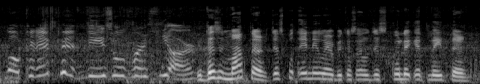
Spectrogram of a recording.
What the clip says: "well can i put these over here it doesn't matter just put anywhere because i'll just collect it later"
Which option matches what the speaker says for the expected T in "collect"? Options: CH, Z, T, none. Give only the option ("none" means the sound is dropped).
none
